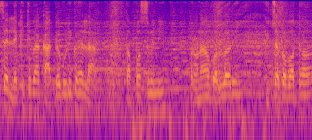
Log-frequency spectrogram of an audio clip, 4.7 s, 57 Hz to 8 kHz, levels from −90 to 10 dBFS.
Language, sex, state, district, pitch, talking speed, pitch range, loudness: Odia, male, Odisha, Malkangiri, 145 Hz, 90 wpm, 140-150 Hz, -19 LUFS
